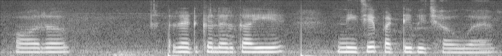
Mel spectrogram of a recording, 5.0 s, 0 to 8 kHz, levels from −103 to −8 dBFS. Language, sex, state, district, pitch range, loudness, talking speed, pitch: Hindi, female, Uttar Pradesh, Varanasi, 225-235 Hz, -15 LUFS, 120 wpm, 230 Hz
